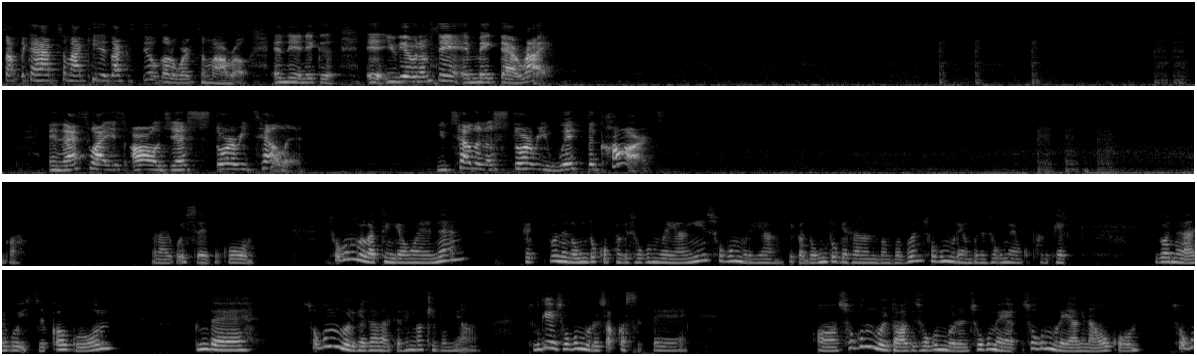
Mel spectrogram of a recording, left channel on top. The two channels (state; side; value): different; both; correlation -0.01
